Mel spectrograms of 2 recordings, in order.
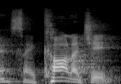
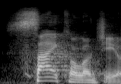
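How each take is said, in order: First: "Psychology" as "sai-KAH-la-gee"; stress on COL. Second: "psychology" as "SAI-ko-lo-gee"; faulty "psychology", first syllable stressed. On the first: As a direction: lean on the second syllable of "Psychology". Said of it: "et non pas". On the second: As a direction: wrongly lean on the PSY of "psychology". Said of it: "accent tonique sur la première syllabe". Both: Shown as a demonstration.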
